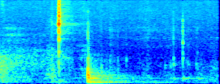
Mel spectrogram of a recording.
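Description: Handling noise from taking a cordless drill apart: a sharp click about half a second in, then a duller knock, as a screwdriver is picked up off the bench and set against the drill's motor assembly.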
